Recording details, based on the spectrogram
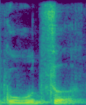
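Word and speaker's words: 古迹: So the Chinese have a concept of old traces, and it's kind of frustrating for me to read it because it should be pronounced Guzi.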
